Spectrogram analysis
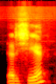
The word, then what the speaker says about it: tertian: That's why the infection caused by Plasmodium vivax and infection caused by Plasmodium ohel is called as tertine fever, or someone pronounce it as tertian fever. It is tertian fever.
